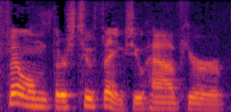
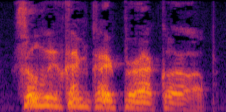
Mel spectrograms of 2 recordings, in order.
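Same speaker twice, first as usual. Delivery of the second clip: clumsy, bad, gritty, rasping, creaky hero voice, very slow, drawn out; 4 dB louder than usual. Redoing a movie line in a bad Batman voice. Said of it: "that was my bad Batman".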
